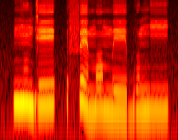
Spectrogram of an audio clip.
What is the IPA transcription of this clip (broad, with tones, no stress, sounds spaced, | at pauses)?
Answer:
ŋ ũ˦ ɡ e˦ | f ɛ˦˨ m ɔ˧ m eː˨ b o˧ ŋ i˧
